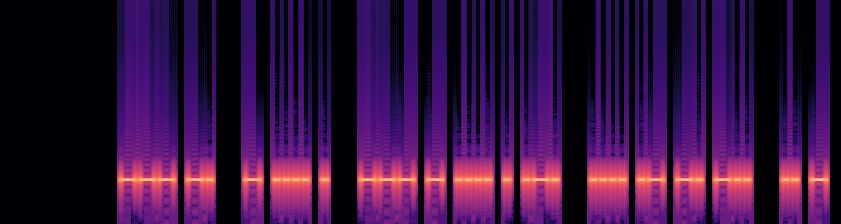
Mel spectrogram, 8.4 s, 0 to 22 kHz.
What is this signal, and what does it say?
Morse code, heard as a keyed tone, about 25 wpm, 700 Hz. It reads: ON THE OTHER HAND IT
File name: practice / 25wpm / Sentences with 3-Word Phrases - 25wpm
